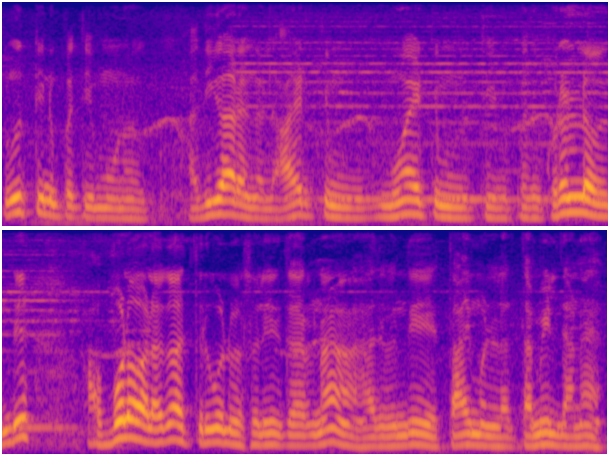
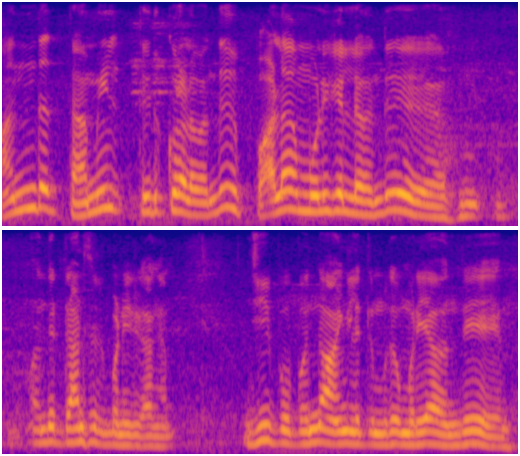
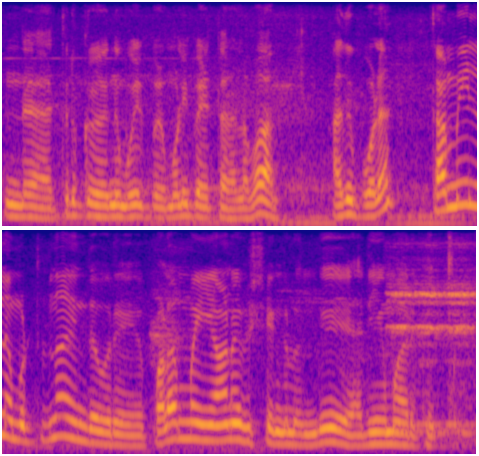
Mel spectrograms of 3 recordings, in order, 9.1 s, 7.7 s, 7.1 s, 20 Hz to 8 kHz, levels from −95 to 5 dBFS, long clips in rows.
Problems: constant background noise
